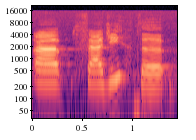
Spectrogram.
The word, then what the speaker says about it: FADGI: My other day job, I'll talk about FADGI in a moment, but my other day job is I author the Sustainability of Digital Formats website for the Library of Congress.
